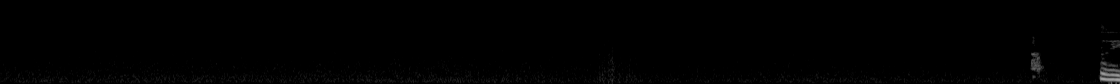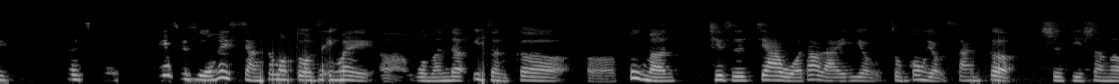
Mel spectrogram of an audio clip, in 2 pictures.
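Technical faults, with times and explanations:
5.97 to 6.36 s, 13.80 to 14.66 s, 15.98 to 16.28 s and 20.90 to 21.39 s, bit errors on an ADPCM link: each stretch carries clicks and gritty, rasping bursts with brief jumps and sags in level. The error rate is under one percent, near one percent in the 15.98 s burst. A flipped bit throws off the decoder's step size and prediction, so each error smears across several milliseconds instead of staying a single click.
11.80 to 12.43 s and 12.76 to 13.39 s, speech suppressed in double talk: the talker's level collapses, by about 30 dB at its deepest in the first stretch and about 20 dB in the second. The likely cause is the echo canceller meeting both sides talking at once. Unable to tell the near voice from loudspeaker echo, it attenuated the microphone path wholesale.
12.82 to 12.93 s, other side's voice leaking through: a faint scrap of a second voice slips in, very low, around 35 dB below the talker, lasting about a tenth of a second inside the second suppressed stretch. 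This is likely echo from the far end playing on the talker's loudspeaker, left over after the echo canceller failed to subtract all of it from the microphone signal.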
